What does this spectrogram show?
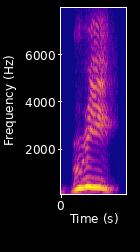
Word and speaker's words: breathe: The last word was breathe. B-R-E-A-T-H-E. See, E is silent. Yes, the E is silent at the end.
